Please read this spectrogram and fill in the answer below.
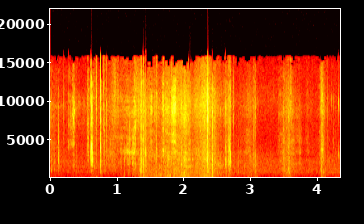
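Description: Handling noise of the camera being picked up and moved: rustling with several knocks and clicks, busiest in the middle.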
